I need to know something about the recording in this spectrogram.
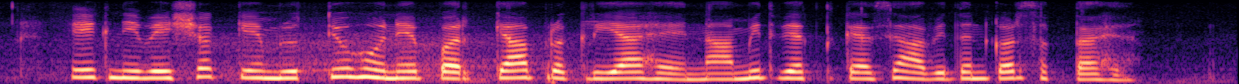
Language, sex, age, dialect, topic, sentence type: Hindi, female, 41-45, Garhwali, banking, question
